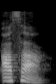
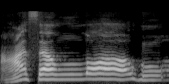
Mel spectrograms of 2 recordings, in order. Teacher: আইন জবর গলা চেপে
